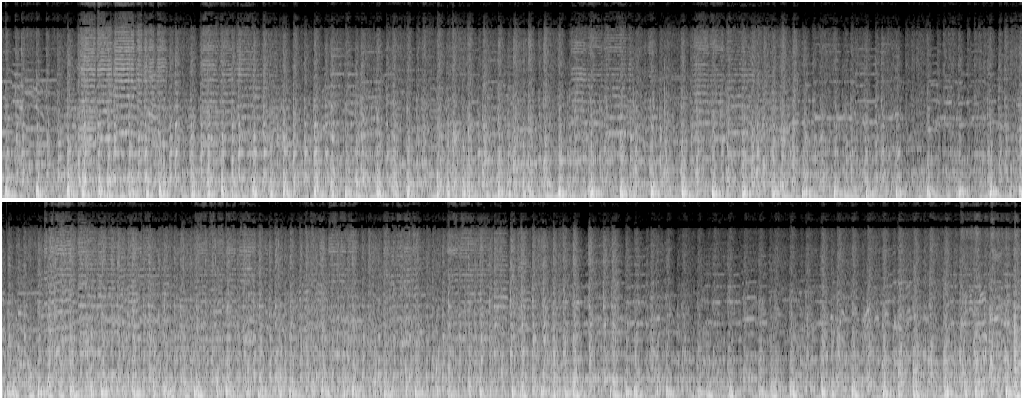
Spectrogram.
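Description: Brass band of trumpets, saxophone and drums playing procession music, the drums keeping up a steady, driving beat without a break.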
